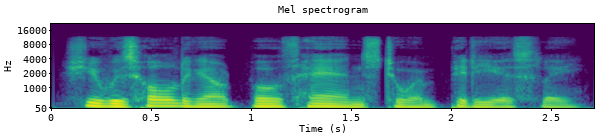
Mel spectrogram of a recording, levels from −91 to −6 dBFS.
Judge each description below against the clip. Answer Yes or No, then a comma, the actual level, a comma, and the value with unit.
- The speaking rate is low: No, average, 200 wpm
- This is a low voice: Yes, low, 110 Hz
